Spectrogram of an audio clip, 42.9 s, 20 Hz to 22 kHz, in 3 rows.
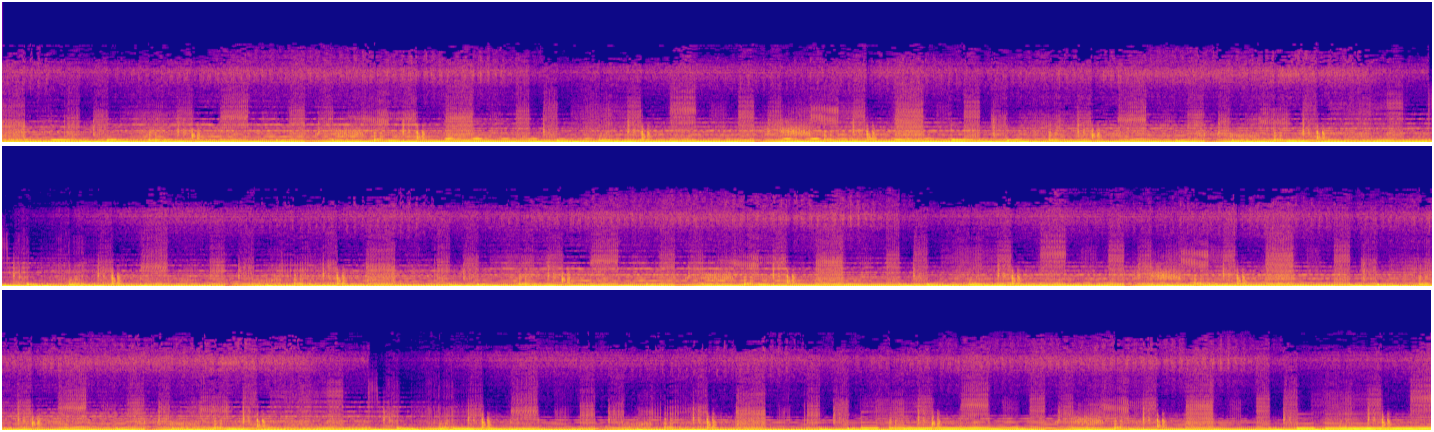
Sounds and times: Music: 0:00.0 - 0:42.8.

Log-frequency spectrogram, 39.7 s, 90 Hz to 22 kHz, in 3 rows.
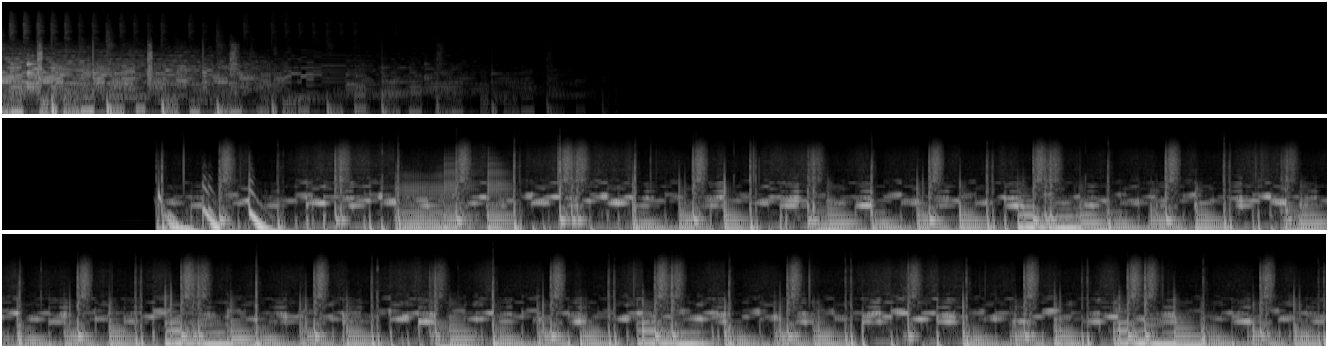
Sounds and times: Drum machine: 0:00.0 - 0:04.6, 0:14.8 - 0:39.7.

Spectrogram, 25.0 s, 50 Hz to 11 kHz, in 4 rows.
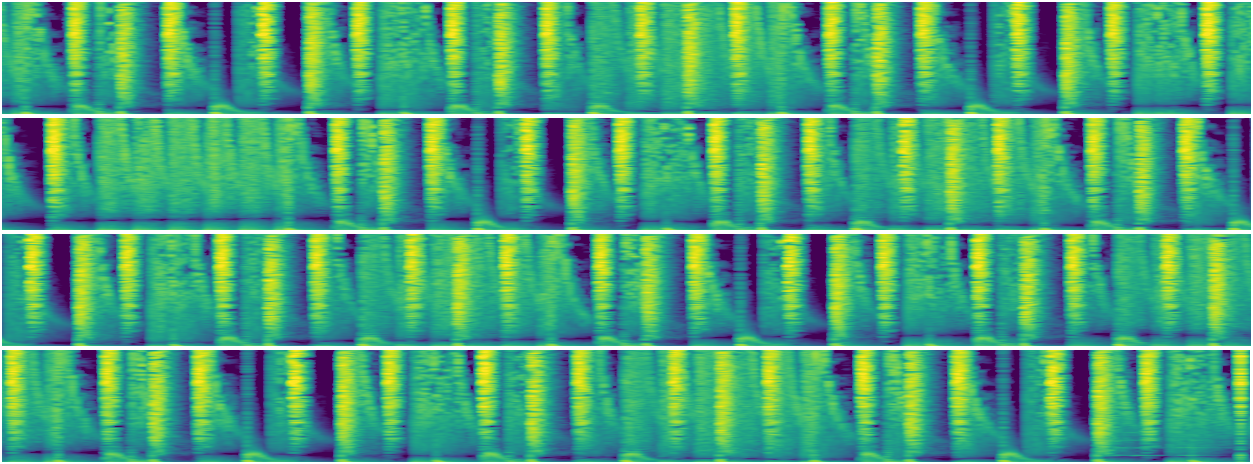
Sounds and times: House music: 0:00.0 - 0:24.9.

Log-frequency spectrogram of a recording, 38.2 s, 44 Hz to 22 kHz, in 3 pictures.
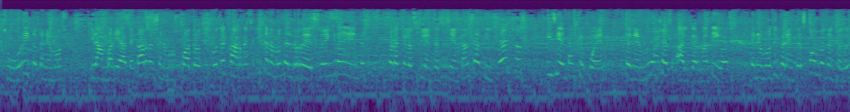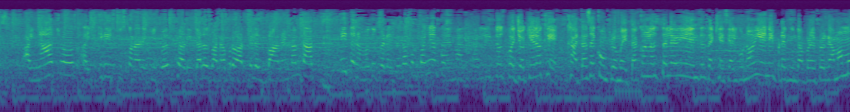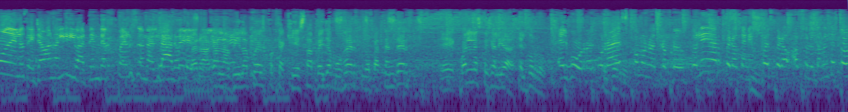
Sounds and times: Music: 0:00.0 - 0:38.2.

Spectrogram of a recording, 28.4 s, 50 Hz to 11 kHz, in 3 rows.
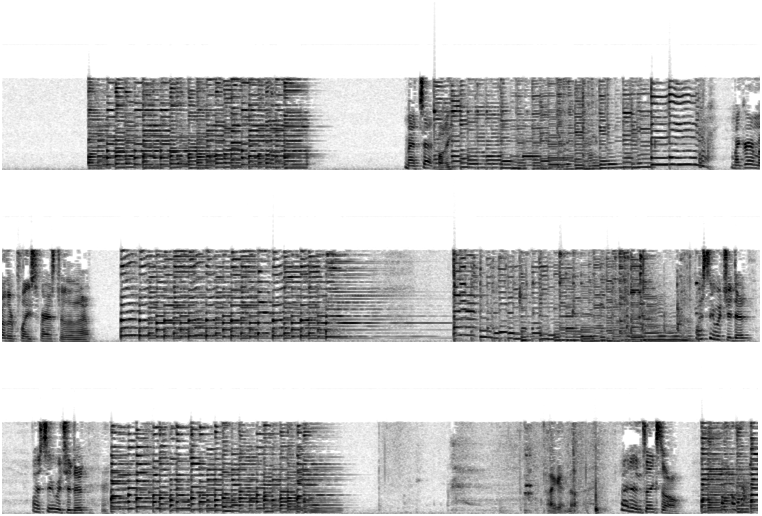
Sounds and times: Music: 0:01.1 - 0:04.0, 0:05.4 - 0:08.9, 0:11.0 - 0:18.2, 0:20.3 - 0:23.3, 0:27.7 - 0:28.4
Speech: 0:05.0 - 0:05.8, 0:09.1 - 0:10.7, 0:18.2 - 0:20.1, 0:25.8 - 0:27.5.

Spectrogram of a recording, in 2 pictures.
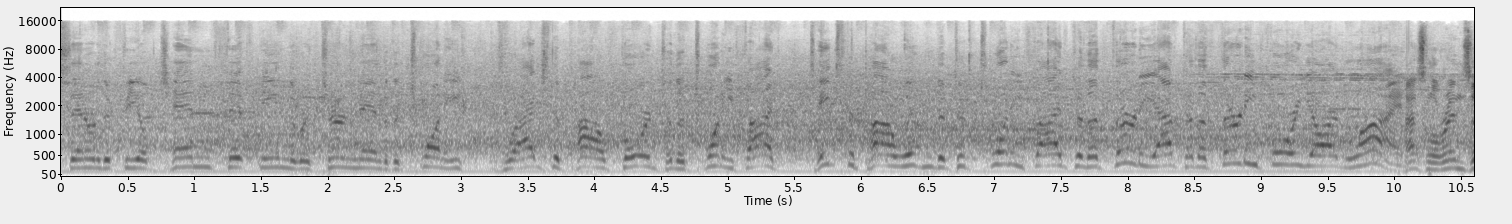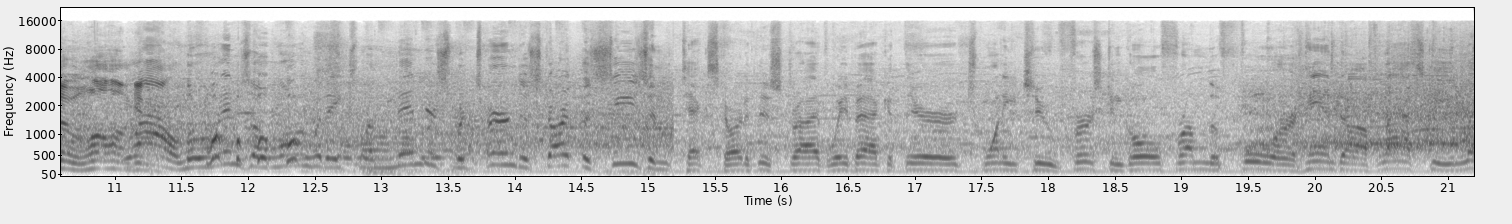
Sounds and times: Speech: 0:00.0 - 0:21.2.

